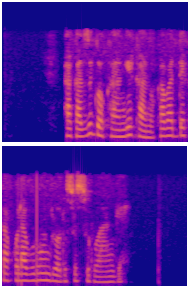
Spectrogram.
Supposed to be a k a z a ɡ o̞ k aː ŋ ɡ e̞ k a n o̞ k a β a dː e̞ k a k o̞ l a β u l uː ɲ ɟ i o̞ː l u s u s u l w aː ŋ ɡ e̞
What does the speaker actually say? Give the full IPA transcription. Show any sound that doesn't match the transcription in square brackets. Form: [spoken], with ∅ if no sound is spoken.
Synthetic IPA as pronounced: a k a z [i] ɡ o̞ k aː ŋ ɡ e̞ k a n o̞ k a β a dː e̞ k a k o̞ l a β u l uː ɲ ɟ i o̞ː l u s u s u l w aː ŋ ɡ e̞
